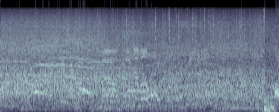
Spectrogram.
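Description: A large stadium crowd cheers and chants loudly all around.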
